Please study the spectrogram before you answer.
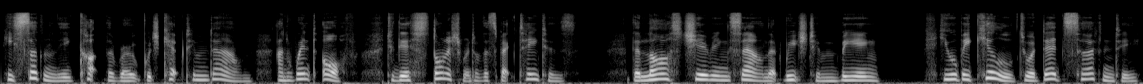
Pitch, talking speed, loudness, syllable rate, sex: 195 Hz, 175 wpm, -19 LUFS, 4.7 syllables/s, female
